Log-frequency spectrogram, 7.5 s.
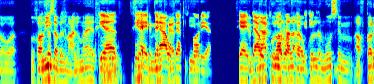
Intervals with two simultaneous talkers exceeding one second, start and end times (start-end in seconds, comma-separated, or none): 1.9-4.1, 4.9-6.5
